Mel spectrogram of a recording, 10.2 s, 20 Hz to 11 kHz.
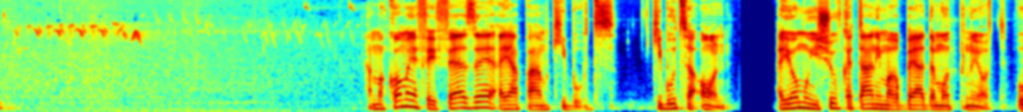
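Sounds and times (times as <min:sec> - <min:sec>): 
small birds chirping by lakeside water: 0:00.0 - 0:04.2
soft steady outdoor ambience: 0:00.0 - 0:10.2
speech: 0:03.7 - 0:10.2.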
